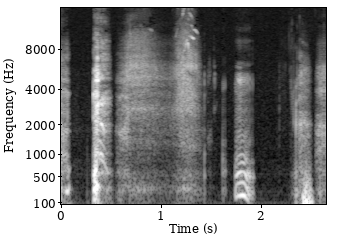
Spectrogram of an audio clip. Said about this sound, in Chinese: 因为刚才没憋住，不小心在水道呼吸了一下，就呛住了吗？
